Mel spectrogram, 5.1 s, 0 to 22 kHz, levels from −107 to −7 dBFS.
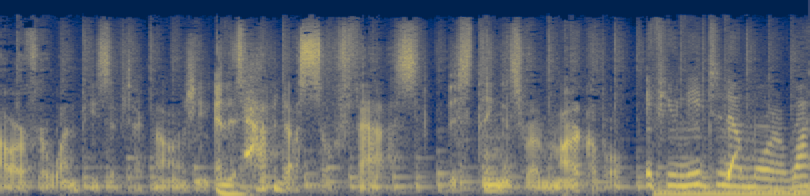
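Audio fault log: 0.34–5.06 s, periodic clock jitter: interference is wobbling the converter's sample clock at around 1 kHz, so every component of the sound picks up sidebands roughly 1 kHz above and below it. Higher-frequency components are smeared more, which gives a rough, metallic edge that drops out whenever the sound falls silent. On a spectrogram, paired ghost traces run parallel to each strong component at that offset. The waveform looks essentially normal.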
